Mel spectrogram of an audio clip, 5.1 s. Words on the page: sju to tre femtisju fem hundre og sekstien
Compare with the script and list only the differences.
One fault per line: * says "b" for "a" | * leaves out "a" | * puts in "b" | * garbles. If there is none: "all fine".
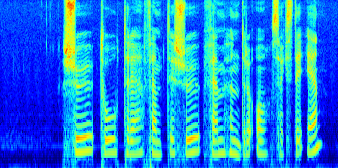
all fine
